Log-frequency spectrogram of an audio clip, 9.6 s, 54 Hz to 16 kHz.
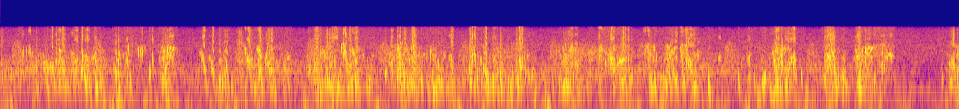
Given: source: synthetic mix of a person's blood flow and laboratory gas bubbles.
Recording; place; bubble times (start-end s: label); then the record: Doppler ultrasound of blood flow; subclavian vein
0.16-1.07 s: bubbles
1.12-1.78 s: bubbles
1.98-2.93 s: bubbles
3.08-4.58 s: bubbles
4.65-5.38 s: bubbles
5.50-6.37 s: bubbles
6.42-7.15 s: bubbles
7.17-7.24 s: bubbles
7.34-8.06 s: bubbles
8.21-8.96 s: bubbles
9.40-9.59 s: bubbles
From the record:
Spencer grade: 4 (maximum detectable bubble signal sounding continuously throughout systole and diastole of every cardiac period, and overriding the amplitude of the normal cardiac signals); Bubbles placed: anywhere in the cardiac cycle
